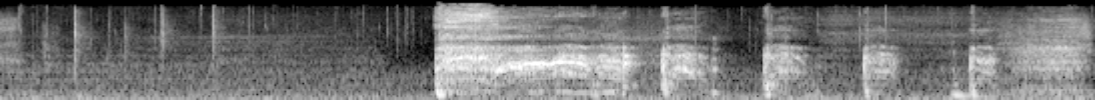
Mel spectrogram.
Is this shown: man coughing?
yes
